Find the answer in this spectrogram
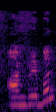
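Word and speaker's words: honorable: Next देखें, before a word beginning with a silent H but produce a vowel sound. क्या है कि कुछ एक नाउन ऐसी होती है, कुछ एक वर्ड्स ऐसे होते हैं जो कि शुरू तो एच से होते हैं, लेकिन वहां पर जो एच होता है वो साइलेंट होता है और साउंड किसकी निकलती है, वाउल साउंड निकलती है।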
